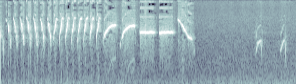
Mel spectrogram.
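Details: Yorkshire canary song: a quick choppy rolled passage, then three long clear whistled notes, a drop to quiet and two faint chirps.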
